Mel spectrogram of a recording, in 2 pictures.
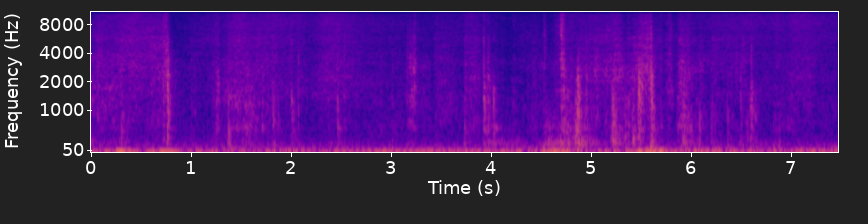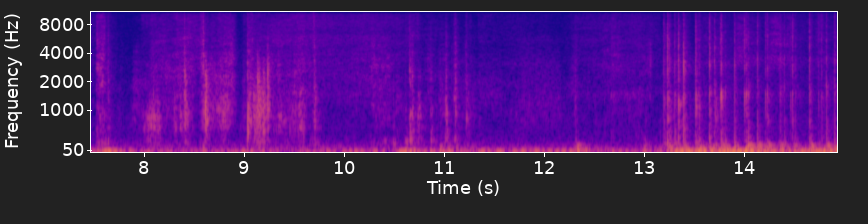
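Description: Long nails tap and scratch the glossy cover and pages of a thin, softcover paper magazine, and the cover is flipped before the magazine ends up closed. Irregular soft taps and brief, bright scratching strokes sit over a steady low rumble, building to a louder, denser flurry of rustling near the end.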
